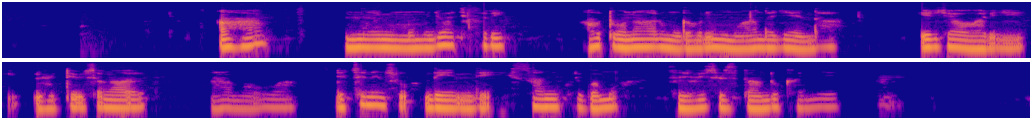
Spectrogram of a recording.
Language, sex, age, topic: Kinyarwanda, male, 25-35, government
